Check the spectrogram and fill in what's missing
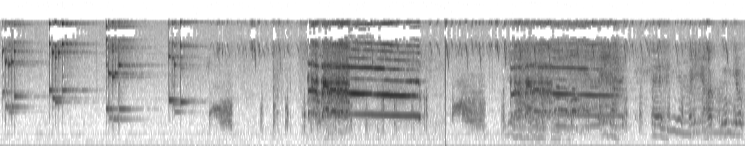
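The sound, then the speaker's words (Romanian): A few short electronic chime tones open, then a rooster named Alectrio crows loudly twice, long, with hens clucking and scattered farmyard bird noises around the crows. “Ia, înțelepte, Solomon, pe cocoș fă-l să învie și galina așa ei pui sănătoși din nou să fie.”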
